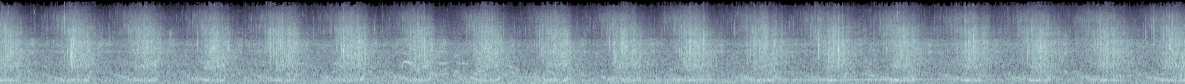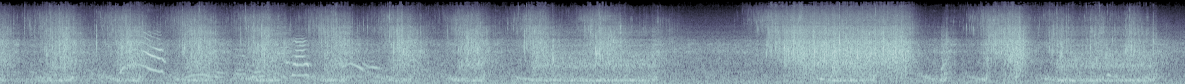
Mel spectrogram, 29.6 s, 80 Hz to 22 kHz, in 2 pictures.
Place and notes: Skwer 1 Dywizji Pancernej WP, Warszawa, Pologne - Multimedialne Park Fontann (c)
Multimedialne Park Fontann (c), Warszawa
17 August 2013, ~12:00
